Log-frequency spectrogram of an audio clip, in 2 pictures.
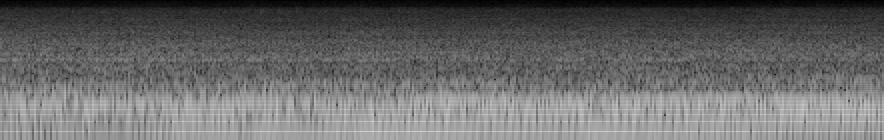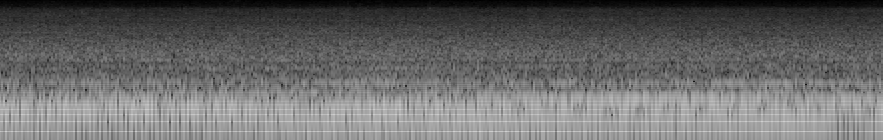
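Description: Heavy vehicle engine running steadily at constant speed, a low hum whose note shifts slightly two to three seconds in.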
